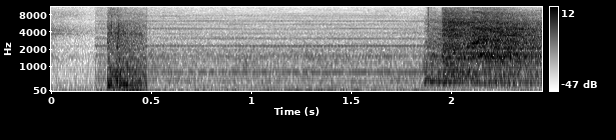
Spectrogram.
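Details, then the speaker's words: 2017 Buick Envision after rear wiper motor replacement, tested on intermittent: two short, even whirring sweeps with no grinding or catching; the new motor works properly. "Looks like it's working."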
